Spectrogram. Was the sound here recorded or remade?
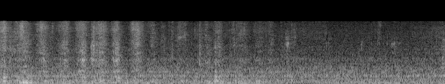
remade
